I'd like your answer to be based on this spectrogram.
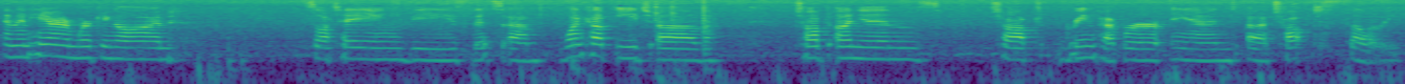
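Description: A young woman talking casually through a recipe in her home kitchen, chatty and relaxed with a lot of fillers. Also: medium pitch, very slow, a little hiss or hum, poor audio. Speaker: home cook host. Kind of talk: casual cooking vlog narration.

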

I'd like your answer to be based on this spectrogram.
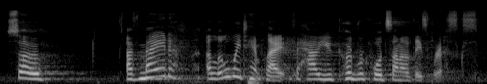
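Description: A woman's voice: on the high side, normal speed. A young woman giving a conference keynote as a consultant, conversational and jokey, speaking at a lectern on a stage. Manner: conversational and jokey, lively emphasis. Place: conference stage in a large hall. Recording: reverberant hall sound.

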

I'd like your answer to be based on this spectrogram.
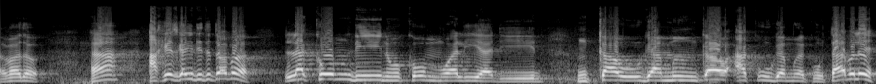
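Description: A male preacher with a Malaysian Malay accent delivers an animated sermon, quizzing the congregation with questions and jokes. His fairly high voice carries a gravelly edge. It rings with long reverb in a prayer hall, with a faint hum underneath. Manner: animated, jokey storytelling lecturer. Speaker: religious preacher. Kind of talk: sermon with rhetorical questions to the audience.

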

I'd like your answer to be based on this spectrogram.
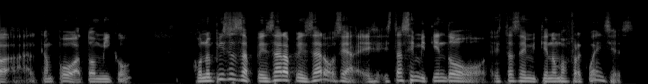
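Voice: medium pitch, creaky, a bit bright, no echo, clean studio sound. A host talking casually, often hesitating and restarting sentences. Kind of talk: casual conversation.

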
